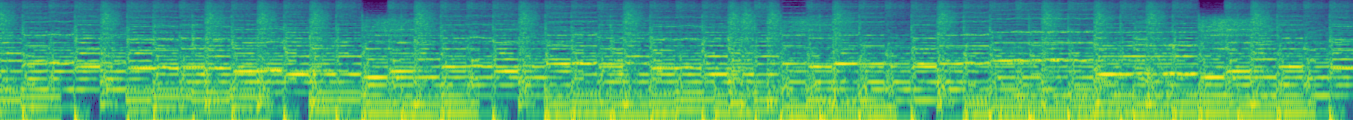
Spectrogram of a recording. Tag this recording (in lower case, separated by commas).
blues, music, rhythm and blues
